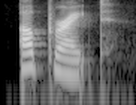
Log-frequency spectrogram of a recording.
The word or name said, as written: upright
